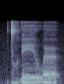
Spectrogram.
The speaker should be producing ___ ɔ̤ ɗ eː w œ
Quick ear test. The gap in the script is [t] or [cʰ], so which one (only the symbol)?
t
